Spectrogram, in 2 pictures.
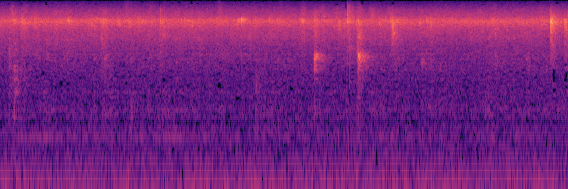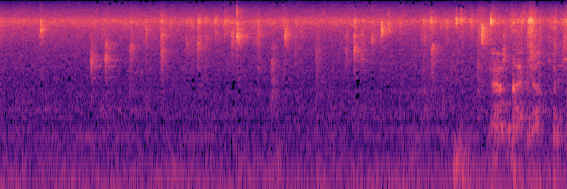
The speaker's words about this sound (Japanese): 今日はですね今からとんかつを作っていきたいと思いますでちょっとね ASMR にもチャレンジしてみようかなと思ってその油でねとんかつを揚げる音を、まあ、重点的に聞いていただけたらなと思います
